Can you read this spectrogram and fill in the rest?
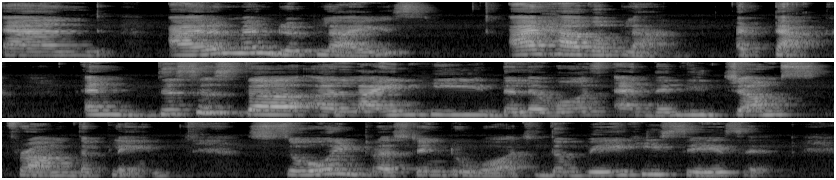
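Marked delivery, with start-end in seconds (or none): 2.5-4.2 loud, forceful stress on the word attack. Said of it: "that force he has put on this word attack".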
